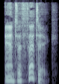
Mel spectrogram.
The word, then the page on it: antithetic: British English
